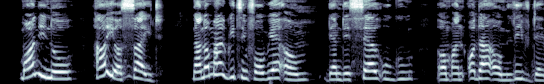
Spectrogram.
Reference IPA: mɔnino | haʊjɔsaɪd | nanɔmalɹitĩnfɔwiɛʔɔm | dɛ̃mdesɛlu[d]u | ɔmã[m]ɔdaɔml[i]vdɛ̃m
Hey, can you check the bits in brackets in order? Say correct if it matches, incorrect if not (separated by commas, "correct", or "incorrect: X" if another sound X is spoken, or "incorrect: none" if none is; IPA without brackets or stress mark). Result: incorrect: ɡ, incorrect: n, correct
